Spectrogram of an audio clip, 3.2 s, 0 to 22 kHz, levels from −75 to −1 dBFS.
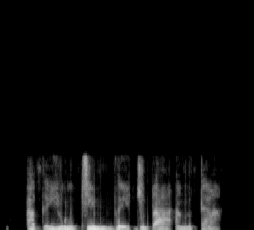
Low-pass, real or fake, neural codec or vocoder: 7.2 kHz; fake; codec, 24 kHz, 1.5 kbps, HILCodec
